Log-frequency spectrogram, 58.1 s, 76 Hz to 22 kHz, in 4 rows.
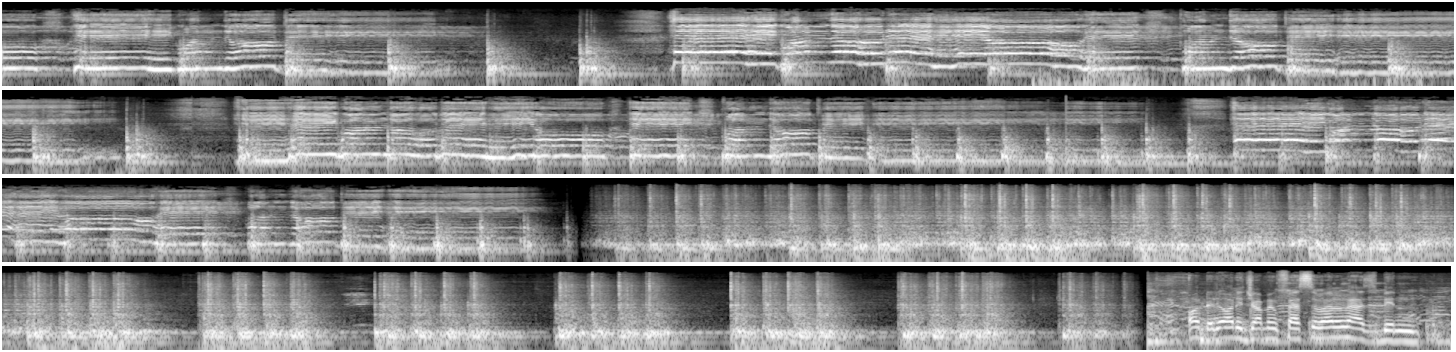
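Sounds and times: women singing together: 0:00.0 - 0:04.8, 0:06.6 - 0:15.8, 0:16.8 - 0:26.1, 0:26.7 - 0:34.6
hand drums beaten with sticks: 0:00.7 - 0:58.0.

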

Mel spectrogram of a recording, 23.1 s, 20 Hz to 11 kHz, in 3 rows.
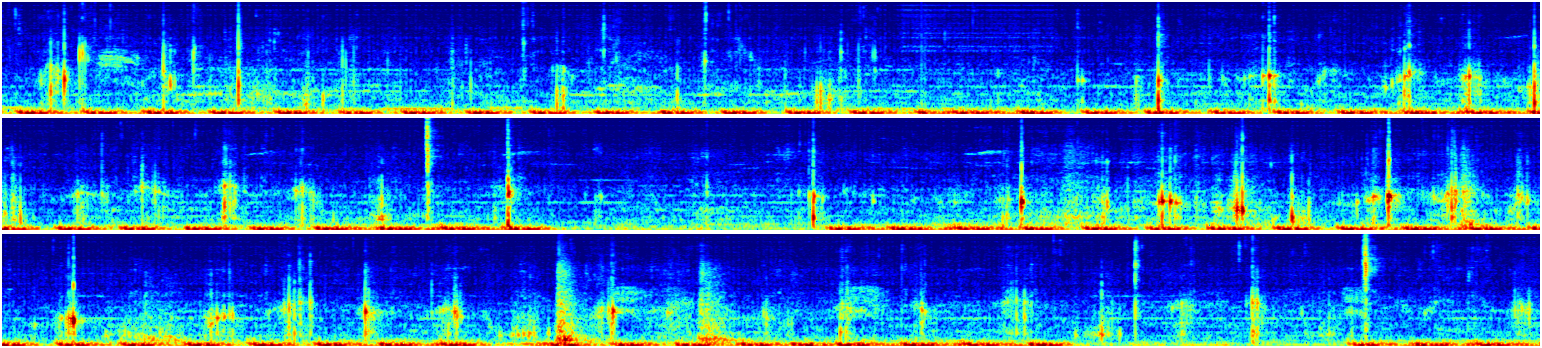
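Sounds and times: background music with low beat: 0:00.0 - 0:23.0
baked clay crunched between teeth: 0:00.0 - 0:23.0.

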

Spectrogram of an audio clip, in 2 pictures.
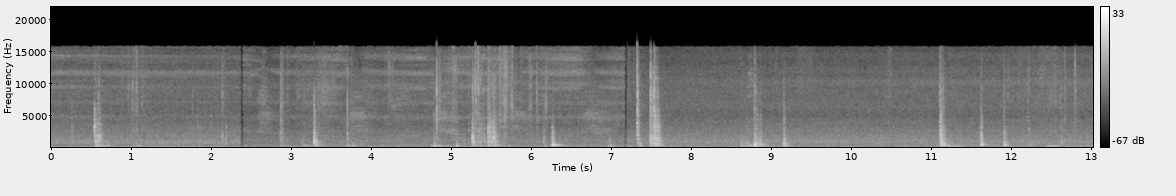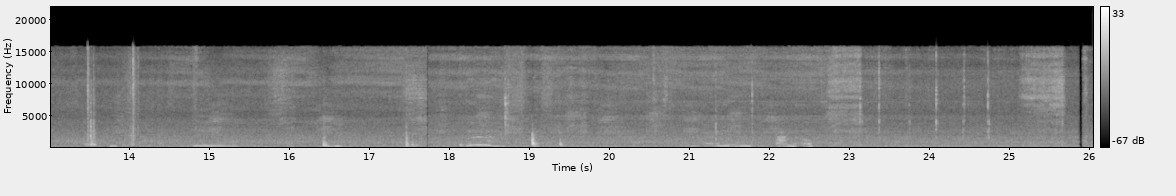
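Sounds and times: steady background hiss: 0:00.0 - 0:26.0
bamboo poles knocking and clattering: 0:02.2 - 0:03.9, 0:04.8 - 0:07.8, 0:11.1 - 0:12.4
bamboo creaking: 0:04.8 - 0:07.8, 0:17.6 - 0:19.6.

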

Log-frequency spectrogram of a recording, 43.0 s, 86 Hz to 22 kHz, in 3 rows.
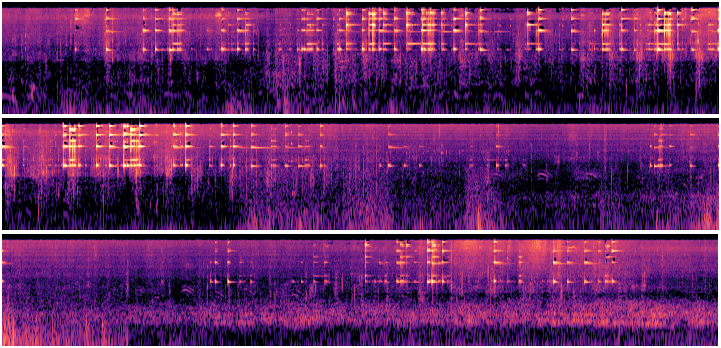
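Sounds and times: small metal bell jingling: 0:01.4 - 0:21.0, 0:21.7 - 0:24.6, 0:27.3 - 0:29.0, 0:32.8 - 0:33.8, 0:34.4 - 0:41.2.

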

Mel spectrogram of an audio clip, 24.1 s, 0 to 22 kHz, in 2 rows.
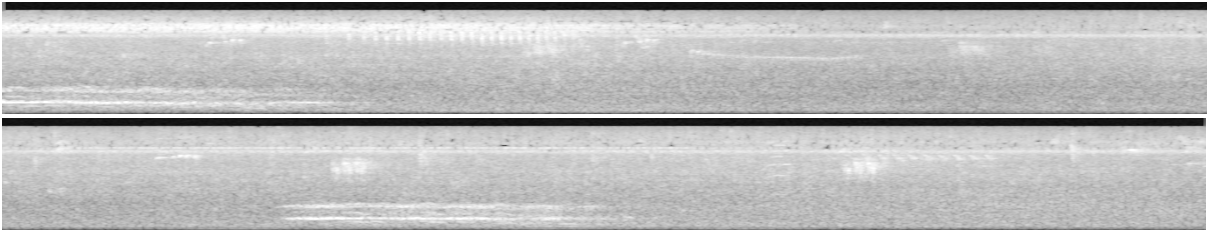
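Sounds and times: high-pitched insect drone: 0:00.0 - 0:04.2, 0:14.7 - 0:19.4.

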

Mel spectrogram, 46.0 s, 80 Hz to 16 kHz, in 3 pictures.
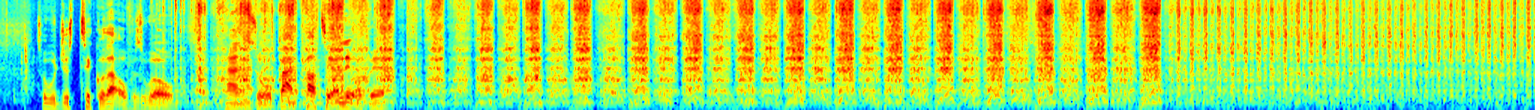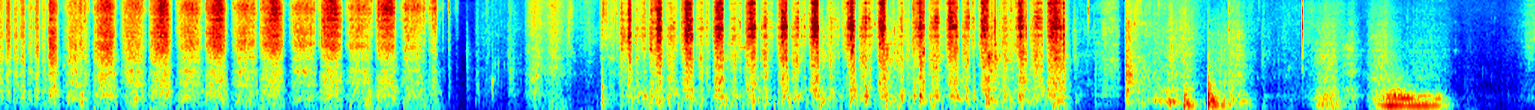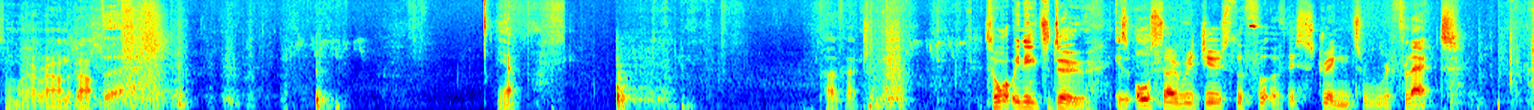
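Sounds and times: hand saw cutting wood: 0:01.4 - 0:20.0, 0:20.6 - 0:27.8, 0:31.5 - 0:32.6.

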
